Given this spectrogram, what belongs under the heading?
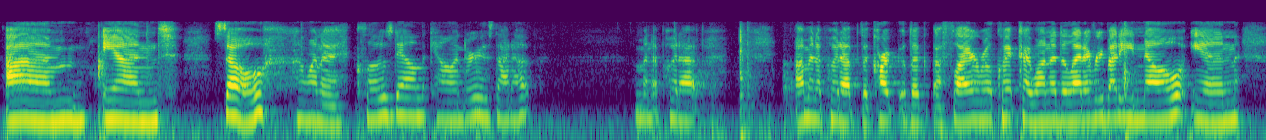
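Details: Adult woman speaking; Normal speech.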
